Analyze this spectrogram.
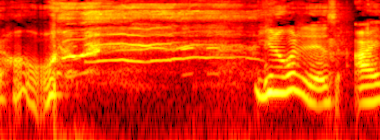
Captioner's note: wheeze laughs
